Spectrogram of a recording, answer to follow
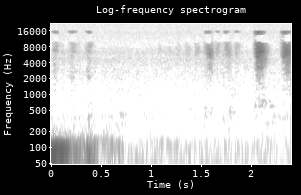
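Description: Near silence: room tone, with a low rumble fading out in the first half-second.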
